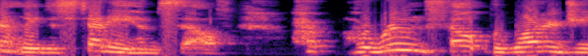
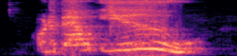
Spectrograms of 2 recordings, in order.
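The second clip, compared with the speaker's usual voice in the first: hushed whisper, much higher; 6 semitones higher than usual. Replying to the water genie who whispered to him, he whispers back. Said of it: "Haroon whispered back".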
